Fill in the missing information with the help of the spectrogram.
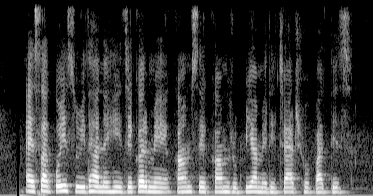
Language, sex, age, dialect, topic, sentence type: Chhattisgarhi, female, 25-30, Northern/Bhandar, banking, question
